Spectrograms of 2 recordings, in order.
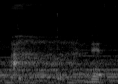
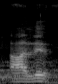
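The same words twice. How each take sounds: First: It is said breathily, like an exhaled breath. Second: It is said in a plain, ordinary voice. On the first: The speaker calls it right. "It's a breath" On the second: The speaker calls it wrong. "They don't say it like like you say a, a letter or a word"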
